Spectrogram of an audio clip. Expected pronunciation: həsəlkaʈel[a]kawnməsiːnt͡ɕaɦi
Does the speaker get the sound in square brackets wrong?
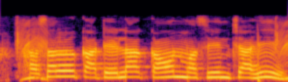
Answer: no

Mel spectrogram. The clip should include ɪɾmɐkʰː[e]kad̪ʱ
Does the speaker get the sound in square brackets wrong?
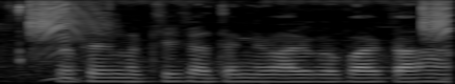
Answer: yes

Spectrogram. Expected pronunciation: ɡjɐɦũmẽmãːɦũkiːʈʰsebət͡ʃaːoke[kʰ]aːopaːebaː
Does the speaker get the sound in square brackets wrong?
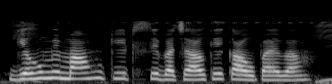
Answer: yes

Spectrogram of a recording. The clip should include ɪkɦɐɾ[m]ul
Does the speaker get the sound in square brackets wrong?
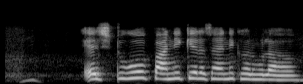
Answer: no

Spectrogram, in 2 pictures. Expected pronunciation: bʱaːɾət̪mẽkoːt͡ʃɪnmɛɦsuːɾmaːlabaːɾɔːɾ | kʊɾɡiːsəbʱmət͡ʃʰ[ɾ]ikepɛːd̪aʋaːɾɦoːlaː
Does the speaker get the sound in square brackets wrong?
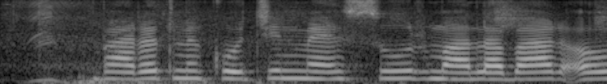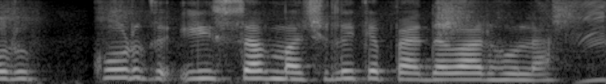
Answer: yes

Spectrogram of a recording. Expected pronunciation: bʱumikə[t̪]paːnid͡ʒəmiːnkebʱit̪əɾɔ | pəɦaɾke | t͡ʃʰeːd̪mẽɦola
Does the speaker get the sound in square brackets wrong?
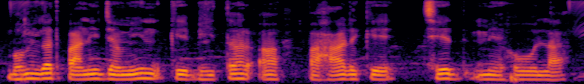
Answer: no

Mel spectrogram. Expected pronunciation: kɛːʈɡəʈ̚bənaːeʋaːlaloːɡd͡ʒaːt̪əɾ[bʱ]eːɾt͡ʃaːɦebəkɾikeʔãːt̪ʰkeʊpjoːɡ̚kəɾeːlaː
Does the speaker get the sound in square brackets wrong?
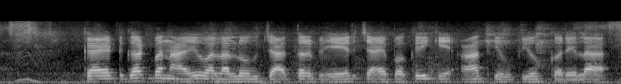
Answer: no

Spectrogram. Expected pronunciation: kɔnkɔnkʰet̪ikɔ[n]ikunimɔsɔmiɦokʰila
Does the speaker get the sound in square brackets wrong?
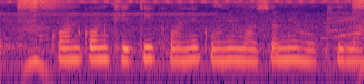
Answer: no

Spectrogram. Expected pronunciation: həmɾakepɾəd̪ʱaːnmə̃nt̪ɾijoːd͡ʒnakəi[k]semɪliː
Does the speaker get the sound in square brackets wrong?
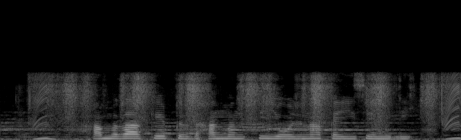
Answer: yes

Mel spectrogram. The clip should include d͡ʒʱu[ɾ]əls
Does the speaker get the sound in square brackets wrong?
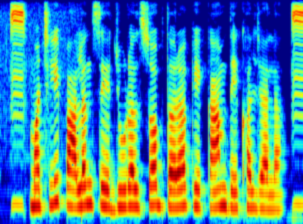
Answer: yes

